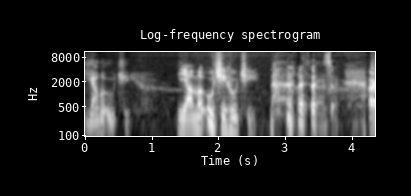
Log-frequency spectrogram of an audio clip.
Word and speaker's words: Yamauchi: of Polyphony Digital, Kazunori Yamachi, has revealed. I hope I'm saying that correctly. Oh, wait. I know how to pronounce his name. Do it. Let me hear you. Kazunori Yamauchi.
